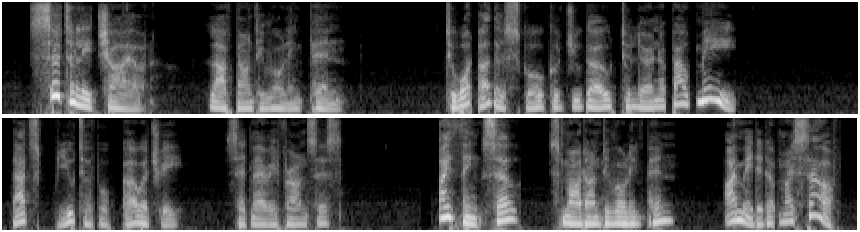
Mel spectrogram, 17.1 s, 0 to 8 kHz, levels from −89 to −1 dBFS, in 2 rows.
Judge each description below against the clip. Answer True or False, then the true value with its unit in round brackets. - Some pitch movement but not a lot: False (6.1 semitones)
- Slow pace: True (125 wpm)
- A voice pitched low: True (120 Hz)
